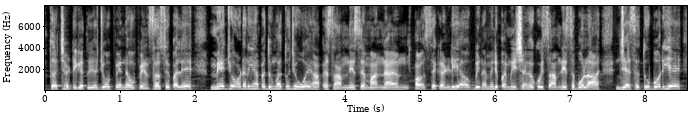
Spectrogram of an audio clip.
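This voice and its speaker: A man's voice: high voice, steady tone, fast, few pauses, darkish tone, no room sound, natural voice. A man voicing a stern, bossy young male guardian who gives curt orders. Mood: commanding. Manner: commanding and curt.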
